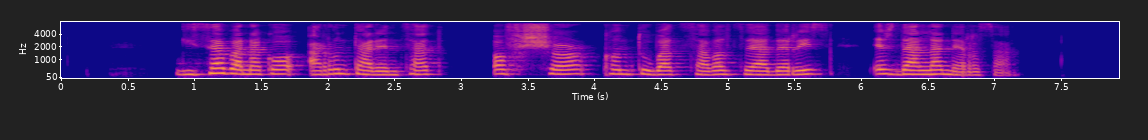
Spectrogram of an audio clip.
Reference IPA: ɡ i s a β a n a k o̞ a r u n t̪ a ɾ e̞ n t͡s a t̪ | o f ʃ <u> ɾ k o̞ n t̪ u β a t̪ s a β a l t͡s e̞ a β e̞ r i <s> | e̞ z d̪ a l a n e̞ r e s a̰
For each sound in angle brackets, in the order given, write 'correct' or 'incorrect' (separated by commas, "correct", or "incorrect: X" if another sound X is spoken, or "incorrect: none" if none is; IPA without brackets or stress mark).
incorrect: o, correct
